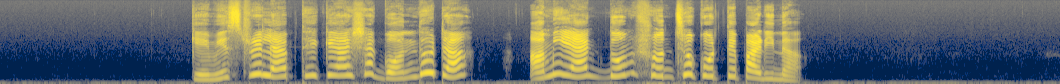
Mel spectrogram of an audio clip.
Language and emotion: Bengali, disgusted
